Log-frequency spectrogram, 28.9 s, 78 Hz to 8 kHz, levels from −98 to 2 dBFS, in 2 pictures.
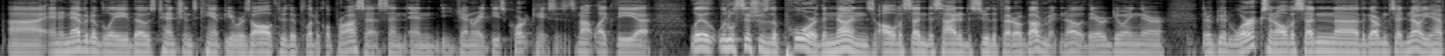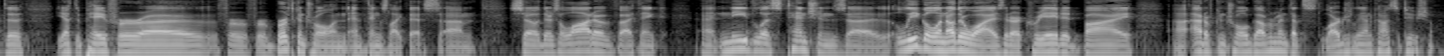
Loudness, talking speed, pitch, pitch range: -29 LUFS, 220 wpm, 110 Hz, 100-115 Hz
